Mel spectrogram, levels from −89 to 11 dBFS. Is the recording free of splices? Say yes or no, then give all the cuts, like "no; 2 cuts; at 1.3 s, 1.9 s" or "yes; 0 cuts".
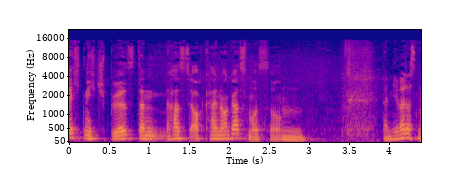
no; 1 cut; at 1.5 s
